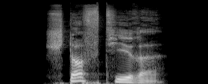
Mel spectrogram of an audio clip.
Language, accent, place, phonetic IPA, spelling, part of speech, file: German, Germany, Berlin, [ˈʃtɔfˌtiːʁə], Stofftiere, noun, De-Stofftiere.ogg
- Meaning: nominative/accusative/genitive plural of Stofftier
